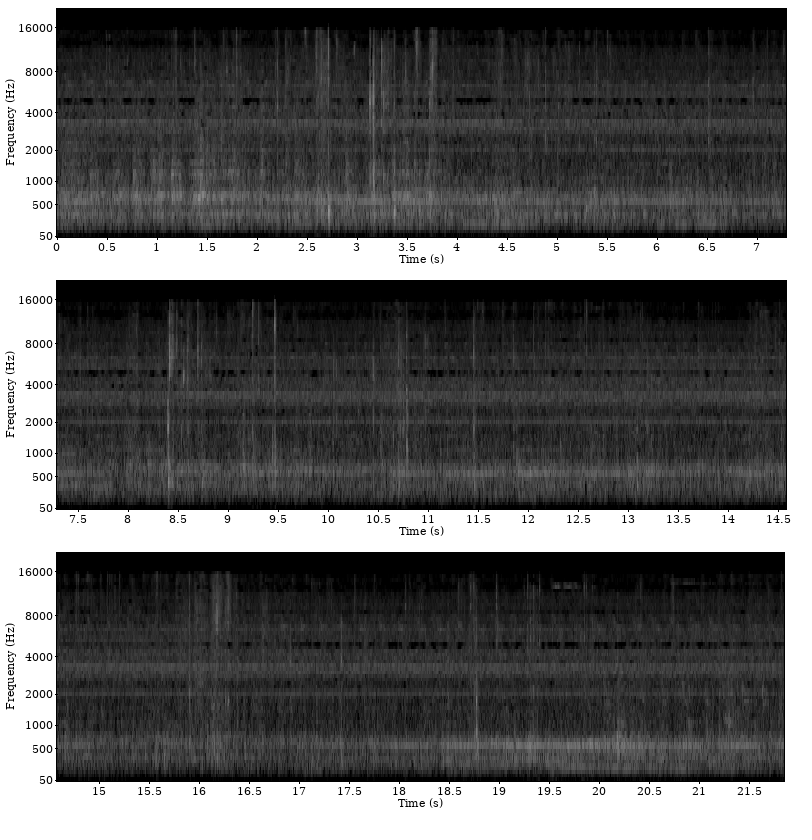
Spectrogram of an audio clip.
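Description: Faint handling sounds of a cardboard phone box and a hot glue gun being moved about while speakers are glued in, with a few scattered small clicks and taps over a steady low hum.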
